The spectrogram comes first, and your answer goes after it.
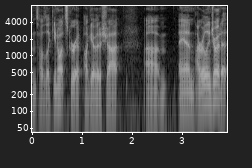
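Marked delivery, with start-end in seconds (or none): none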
